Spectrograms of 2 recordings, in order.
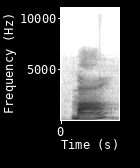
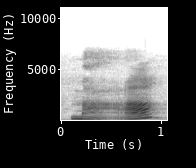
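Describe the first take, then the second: First: The pitch rises steadily and grows stronger. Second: The pitch falls low, then rises louder. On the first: "the second tone slowly rises and gets stronger" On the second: "the third tone first falls and then rises"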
